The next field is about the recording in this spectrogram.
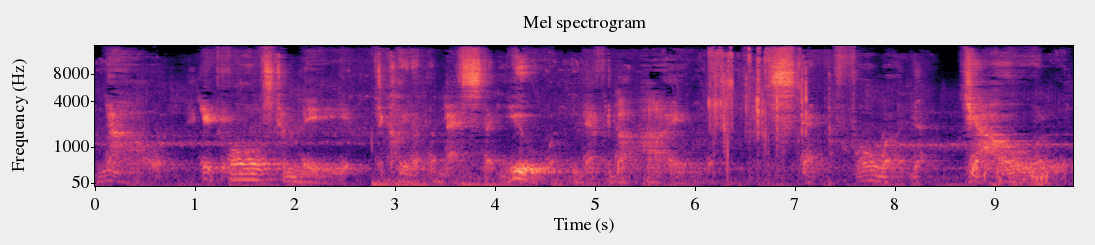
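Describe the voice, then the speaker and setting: Deep, gravelly vampire lord. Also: male voice, very animated, noisy background, heavily acted. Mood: cold command. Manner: slow, imperious, mocking. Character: proud, contemptuous male vampire lord, coldly vengeful. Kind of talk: theatrical dark fantasy audio drama acting. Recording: roomy echo. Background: music.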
